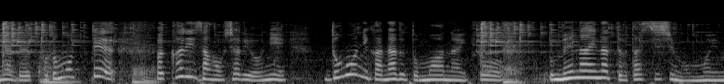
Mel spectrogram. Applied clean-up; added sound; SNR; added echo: none; Wind chime; 13 dB; none.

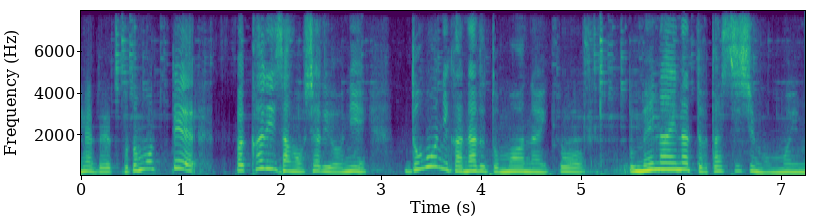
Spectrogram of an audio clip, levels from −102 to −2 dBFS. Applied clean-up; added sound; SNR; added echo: neural separator model SepFormer DNS4.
